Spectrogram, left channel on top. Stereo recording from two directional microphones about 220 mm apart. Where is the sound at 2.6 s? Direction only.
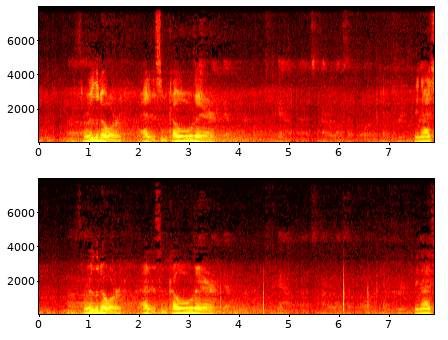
25° left (ahead or behind).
